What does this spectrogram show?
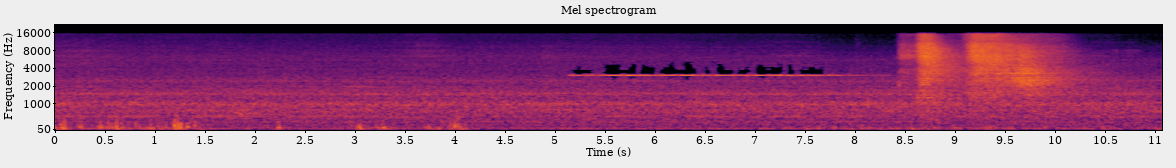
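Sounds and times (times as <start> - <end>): train rumbling: 0.0 - 11.0
air hiss: 8.4 - 10.5.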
